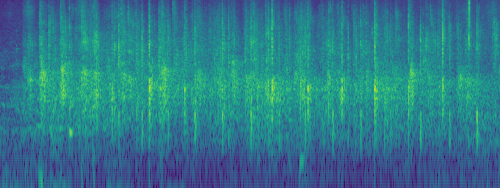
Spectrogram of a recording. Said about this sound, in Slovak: Super, potlesk.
